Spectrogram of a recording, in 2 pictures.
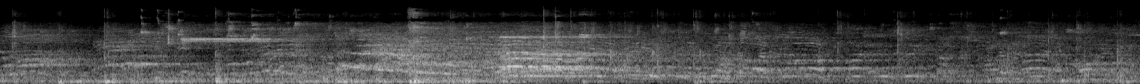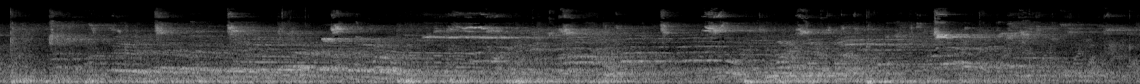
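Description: Players call out and chatter in a large echoing hall.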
